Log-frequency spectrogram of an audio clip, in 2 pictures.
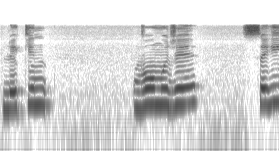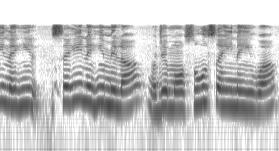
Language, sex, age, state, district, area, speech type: Urdu, female, 30-45, Delhi, South Delhi, rural, spontaneous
